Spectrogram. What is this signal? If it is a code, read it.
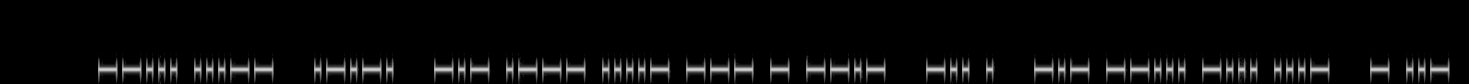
Morse code, heard as a keyed tone, about 20 wpm, 700 Hz. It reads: 73 <AR> KJ4OTQ DE K7BV TU
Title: K1USN SST QSO Practice 20wpm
